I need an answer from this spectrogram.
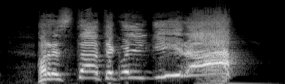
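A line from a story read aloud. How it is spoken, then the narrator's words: Queen shrieking. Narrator (Italian): strillò la regina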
